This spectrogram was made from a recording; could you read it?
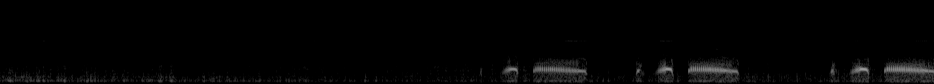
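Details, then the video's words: Fierce wild spotted dove answering a caged decoy dove during luring: after several quiet seconds, three loud, low cooing phrases, each a short rising note followed by a longer rolling coo, with faint background hum. "Tekukur Liar Galak Banget"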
